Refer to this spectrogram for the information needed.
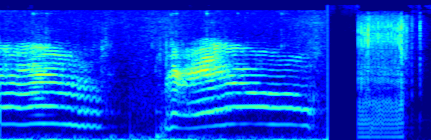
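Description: A cat meows loudly: two long, wavering meows run together, then after a short silence comes a brief third one. No one speaks.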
